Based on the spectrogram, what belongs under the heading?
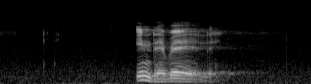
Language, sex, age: South Ndebele, male, 21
